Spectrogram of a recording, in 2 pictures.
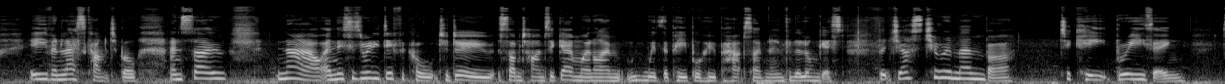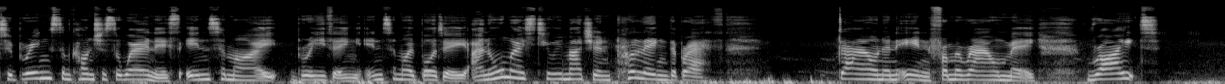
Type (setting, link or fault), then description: fault, wind noise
